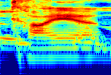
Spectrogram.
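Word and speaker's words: Kayain: you sir is that that cayenne like cayenne pepper that's how you pronounce it but it's a k-a-y-a-i-n yeah i like you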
